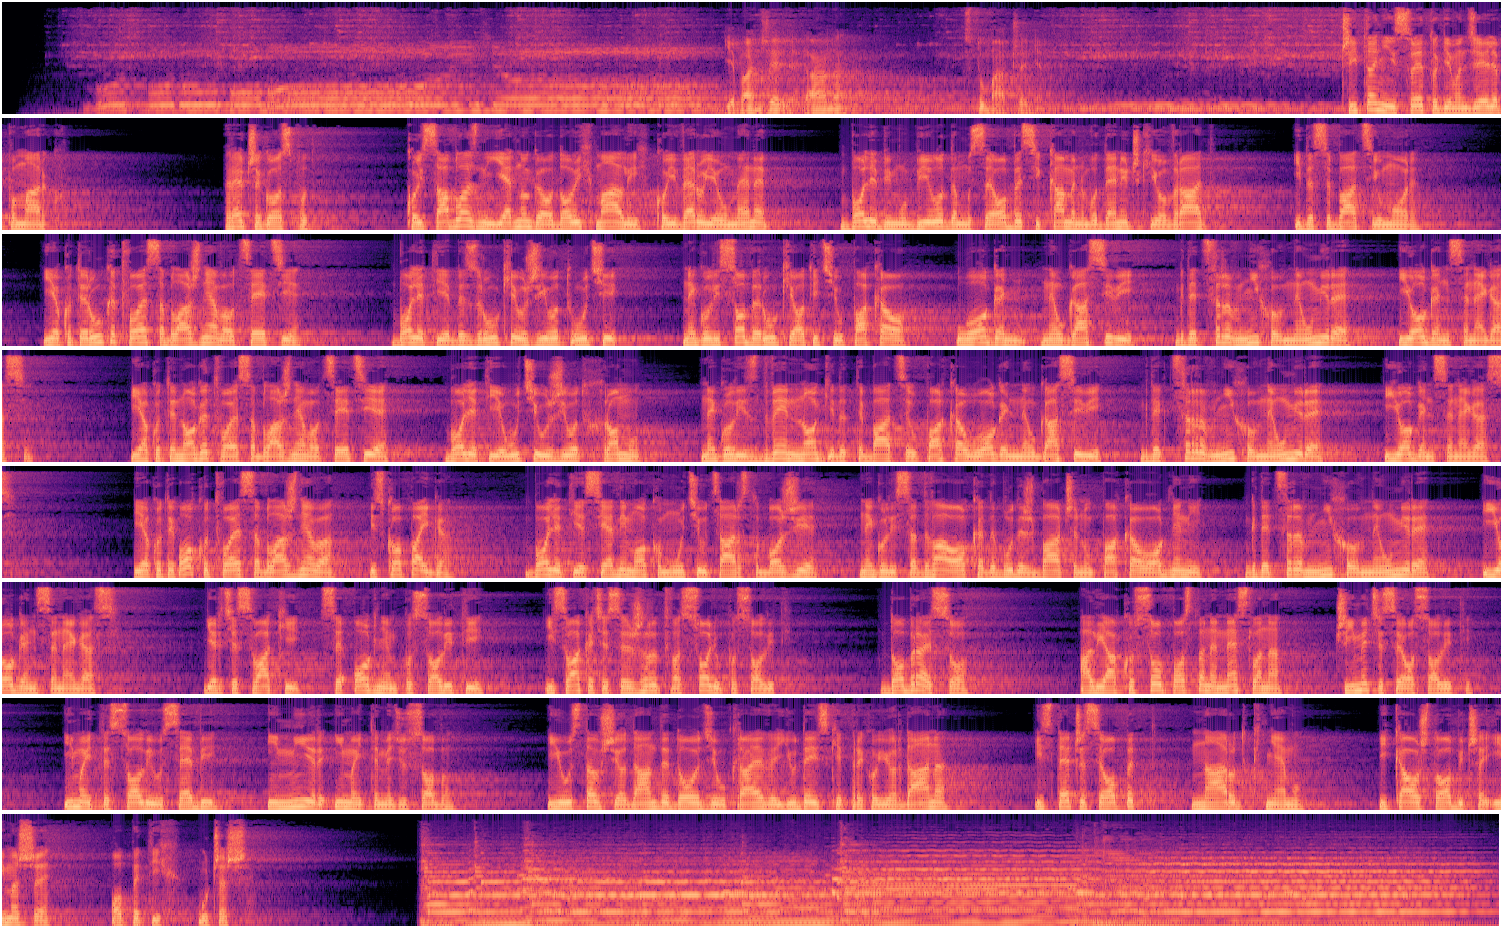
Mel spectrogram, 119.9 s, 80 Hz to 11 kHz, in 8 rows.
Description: Читање Светог Јеванђеља по Матеју за дан 09.06.2023. Зачало 14.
